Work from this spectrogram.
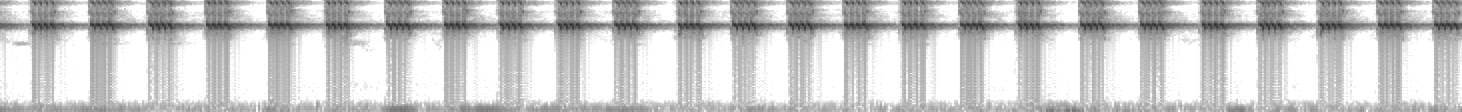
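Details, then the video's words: Fighting cricket, known locally as jangkrik kalung, used as a master sound for songbirds; its long, stable chirping comes through as evenly spaced bright pulses, roughly three and a half each second. "Suara Jangkrik Master Burung"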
